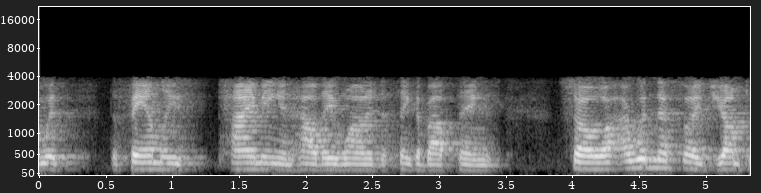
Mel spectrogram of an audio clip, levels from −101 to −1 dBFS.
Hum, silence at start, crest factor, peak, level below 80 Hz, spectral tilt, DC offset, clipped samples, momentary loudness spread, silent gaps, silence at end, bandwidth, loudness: none; 0 s; 18 dB; -2 dBFS; -70 dBFS; -2.5 dB/octave; under 0.1%; under 0.1%; 11 LU; none; 0 s; 4 kHz; -20 LUFS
